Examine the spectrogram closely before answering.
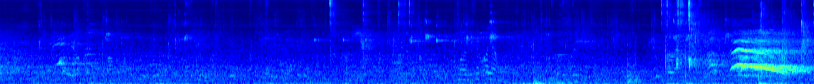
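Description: Spectators murmur in a large echoing hall.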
